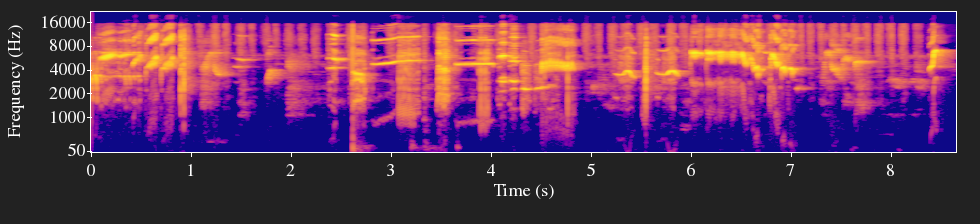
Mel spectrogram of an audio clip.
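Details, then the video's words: Brown-eared bulbul in vigorous song, pouring out varied high whistles, sharp clicks and slurred chirping phrases in uneven bursts with short gaps. "KICAU JONGKANGAN COKLAT GACOR TELER"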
